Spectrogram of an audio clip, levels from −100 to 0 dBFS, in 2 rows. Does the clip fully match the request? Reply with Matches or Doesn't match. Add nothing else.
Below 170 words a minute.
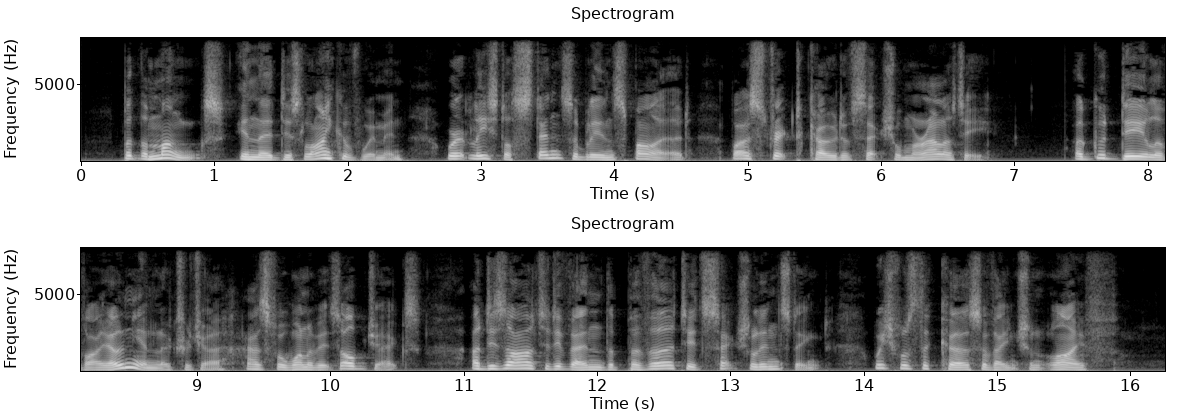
Doesn't match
